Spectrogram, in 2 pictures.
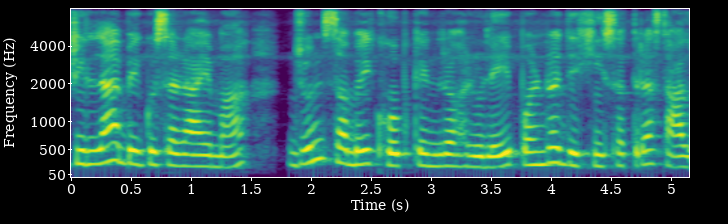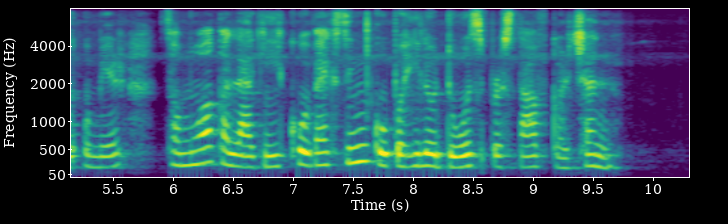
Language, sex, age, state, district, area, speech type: Nepali, female, 18-30, West Bengal, Darjeeling, rural, read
